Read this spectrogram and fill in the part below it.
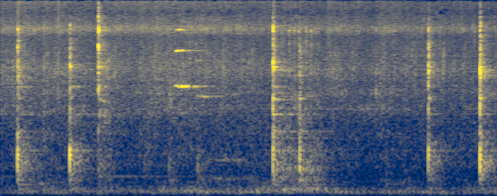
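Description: Green pea kachori filling fries quietly in a pan while a spoon stirs it now and then, leaving sharp scraping clicks at intervals over a faint, steady sizzle.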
